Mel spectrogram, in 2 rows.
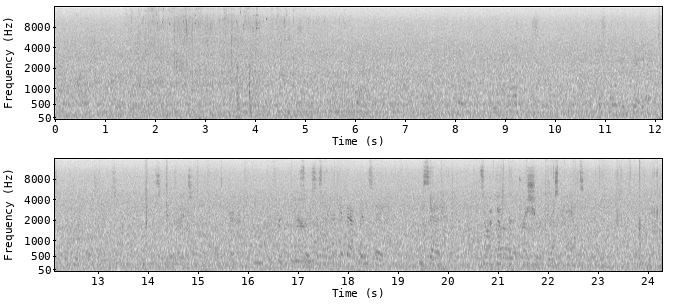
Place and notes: neoscenes: sitting by the bridge
CO, USA, 25 September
